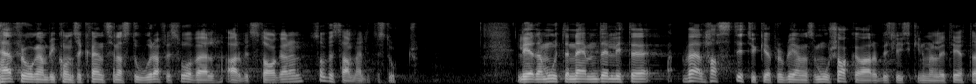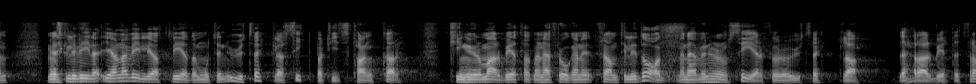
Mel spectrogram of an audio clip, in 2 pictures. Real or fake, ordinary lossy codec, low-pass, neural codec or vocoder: real; none; 7.2 kHz; none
